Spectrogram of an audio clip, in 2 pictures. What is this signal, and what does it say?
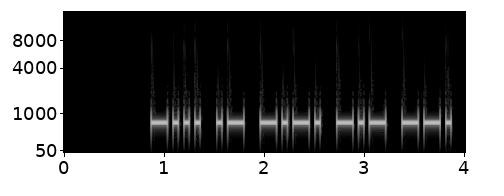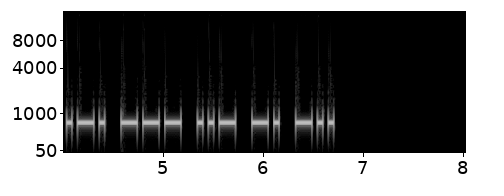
Morse code, heard as a keyed tone, about 22 wpm, 700 Hz. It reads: BACKGROUND
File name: practice / 22wpm / 10 Letter Words - First 3 Letters Given - 22wpm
